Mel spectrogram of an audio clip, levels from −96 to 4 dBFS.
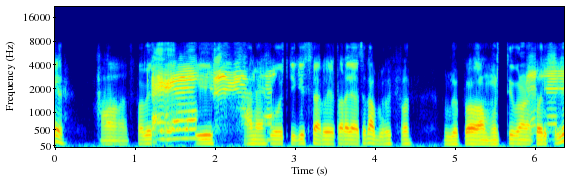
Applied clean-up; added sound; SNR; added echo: neural diffusion model UNIVERSE++.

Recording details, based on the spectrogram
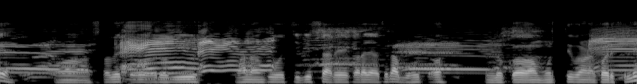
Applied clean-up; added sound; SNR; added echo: classical method Wiener filter.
